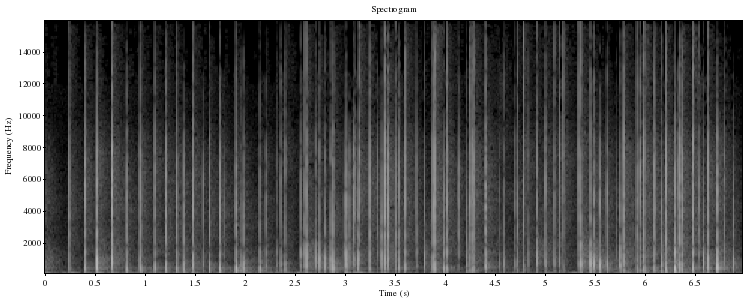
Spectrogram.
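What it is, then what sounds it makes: Glass tablet touchscreen tapped with nails. Long dark nails tap quickly on the glass touchscreen of a white iPad lying flat on a pillow. About fifty sharp, dry clicks come in a rapid, uneven stream, each bright and ending instantly with no ring, over a faint low hum.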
